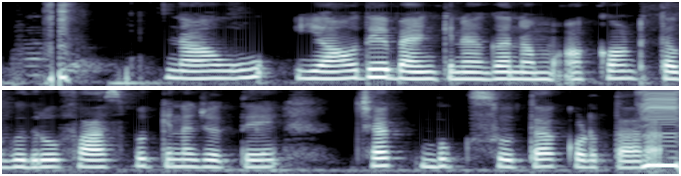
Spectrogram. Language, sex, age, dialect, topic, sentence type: Kannada, female, 31-35, Central, banking, statement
